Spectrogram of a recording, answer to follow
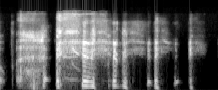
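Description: A person's voice making non-speech sounds: a sharp breathy burst, then a run of short bursts that fade out near the end.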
